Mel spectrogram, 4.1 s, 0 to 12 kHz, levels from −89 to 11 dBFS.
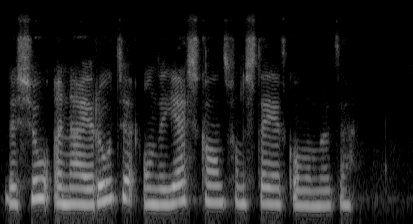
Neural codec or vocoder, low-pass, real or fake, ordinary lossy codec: none; 7.2 kHz; real; Opus, 16 kbps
